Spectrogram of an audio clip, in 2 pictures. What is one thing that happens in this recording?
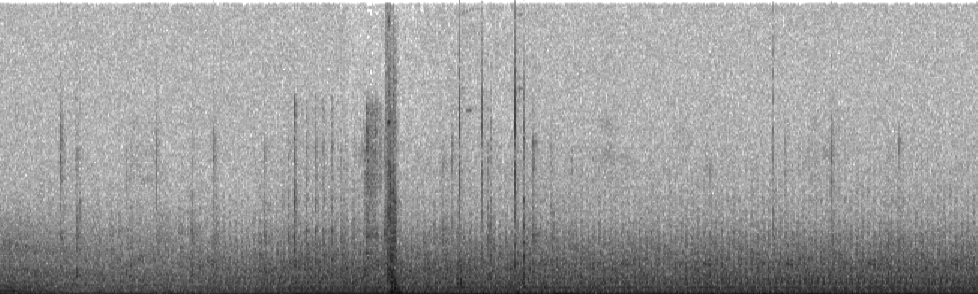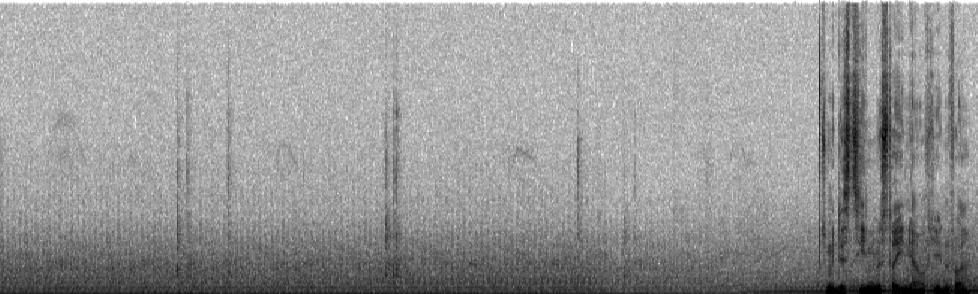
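A diesel tractor engine idles with a steady low hum.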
